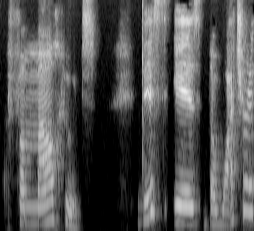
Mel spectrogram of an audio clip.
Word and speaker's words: Fomalhaut: It's called formaldehyde, that is not right. It's Fomalhaut.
